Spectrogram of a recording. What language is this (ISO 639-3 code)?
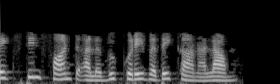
tam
